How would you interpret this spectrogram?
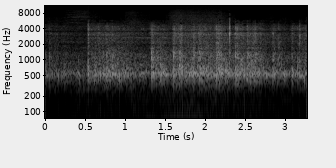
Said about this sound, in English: Last Monday, the town of Apatzingan in Michoacan rang with the sound of gunfire.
